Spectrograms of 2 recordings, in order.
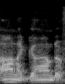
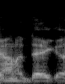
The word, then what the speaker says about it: Onondaga: I called it Anaconda forever, and everybody let me. And then I heard somebody say Onondaga, and then I actually looked at the spelling and was pronouncing it. And I was like, oh, I've been a fool for like a year now.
